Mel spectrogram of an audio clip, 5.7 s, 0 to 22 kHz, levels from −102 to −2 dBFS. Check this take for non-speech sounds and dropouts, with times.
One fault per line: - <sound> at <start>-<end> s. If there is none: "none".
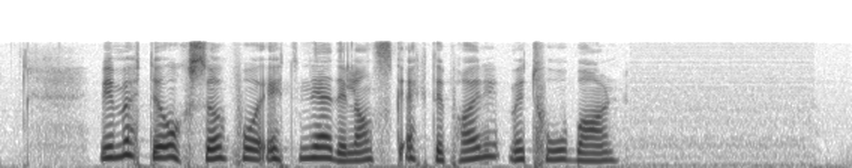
none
